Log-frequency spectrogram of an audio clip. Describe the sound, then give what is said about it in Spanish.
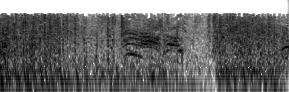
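Spanish Mauser rifles fire in a battle against Tagalog insurgents as a village burns during the Philippine siege. The result is a dense, continuous roar of gunfire and booming noise with no clearly separate shots. “Los Mauser españoles responden a todos los ataques.”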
